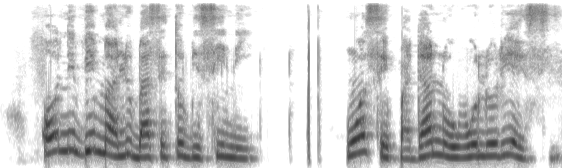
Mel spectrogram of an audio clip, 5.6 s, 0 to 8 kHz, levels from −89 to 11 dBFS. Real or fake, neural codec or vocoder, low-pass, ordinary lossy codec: real; none; 7.2 kHz; none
